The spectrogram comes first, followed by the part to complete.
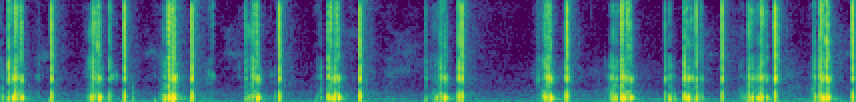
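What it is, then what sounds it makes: Hollow plastic ball being scratched. Fingertips and nails scratch the shell of a small hollow orange plastic ball with a yellow stripe. About twenty short, dry, crunchy scrapes come in quick bursts, bright and crackly with a hollow midrange tone and almost no low end, each cutting off almost instantly.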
